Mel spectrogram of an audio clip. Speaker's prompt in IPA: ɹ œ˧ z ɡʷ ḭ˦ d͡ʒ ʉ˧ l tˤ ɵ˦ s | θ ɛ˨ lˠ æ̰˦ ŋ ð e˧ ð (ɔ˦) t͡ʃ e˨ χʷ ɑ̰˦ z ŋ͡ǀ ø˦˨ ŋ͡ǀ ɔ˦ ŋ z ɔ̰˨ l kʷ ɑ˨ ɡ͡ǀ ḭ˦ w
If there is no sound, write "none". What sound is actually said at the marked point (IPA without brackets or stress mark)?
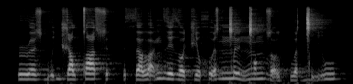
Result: ɔ˨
